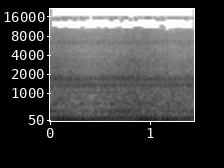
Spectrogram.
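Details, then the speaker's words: Honda Vario 125 FI scooter that ran without an oil change, stalled suddenly and would not start; restarted, it runs loud, lumpy and harsh with heavy white exhaust smoke, engine oil burning past a scored piston. "Tapi mesinnya kasar banget seperti ini. Tuh knalpotnya langsung ngebul putih ya. Tuh parah banget ngebulnya. Ini bisa dipastikan ya pistonnya baret ini sehingga oli mesin langsung ikut kebakar ya."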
